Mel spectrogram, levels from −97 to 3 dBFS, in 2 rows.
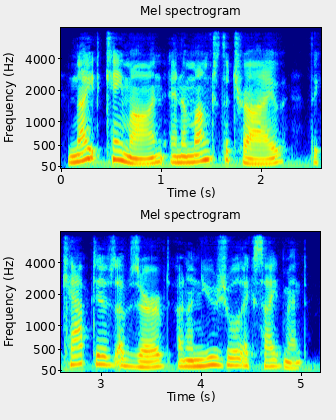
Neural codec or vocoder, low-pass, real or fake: vocoder, 44.1 kHz, 128 mel bands every 256 samples, BigVGAN v2; 7.2 kHz; fake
